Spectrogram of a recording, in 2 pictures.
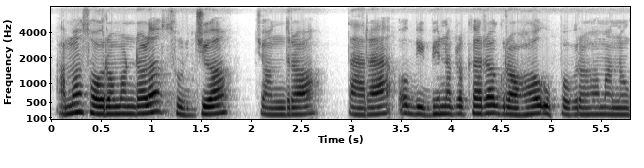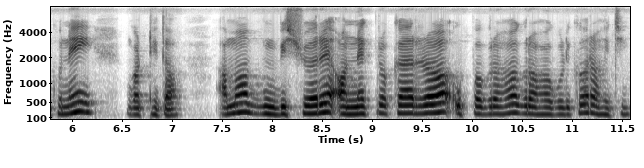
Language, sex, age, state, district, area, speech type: Odia, female, 18-30, Odisha, Khordha, rural, spontaneous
